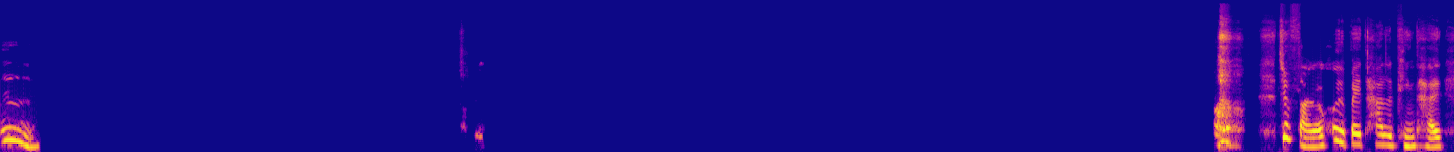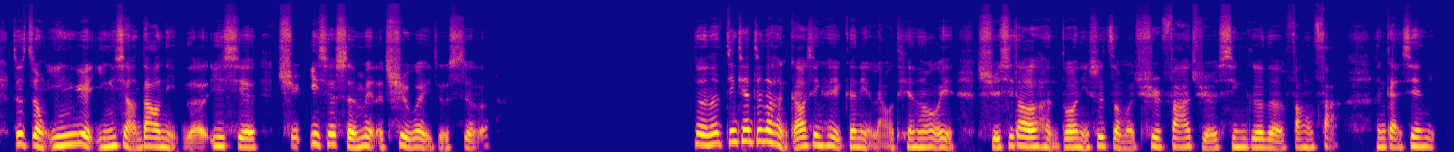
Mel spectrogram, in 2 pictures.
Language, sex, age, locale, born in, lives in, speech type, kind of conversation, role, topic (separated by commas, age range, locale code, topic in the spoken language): Chinese, female, 30-34, zh-CN, China, United States, conversation, podcast, host, 你通常是怎么发现新歌的？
